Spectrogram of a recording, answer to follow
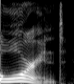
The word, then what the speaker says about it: warrant: And we start with a W sound. Then it's the or as in for. And then rent. Rent. There is a schwa sound there. Warrant. After the w, you can also open your mouth more for an a sound.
